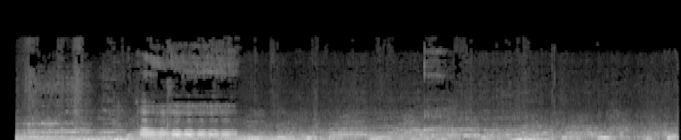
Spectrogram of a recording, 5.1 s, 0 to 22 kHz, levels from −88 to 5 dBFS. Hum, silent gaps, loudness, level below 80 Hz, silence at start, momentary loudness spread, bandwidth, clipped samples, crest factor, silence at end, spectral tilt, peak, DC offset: none; none; -19 LUFS; -70 dBFS; 0.1 s; 11 LU; 16.5 kHz; under 0.1%; 18 dB; 0 s; -5 dB/octave; -2 dBFS; under 0.1%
